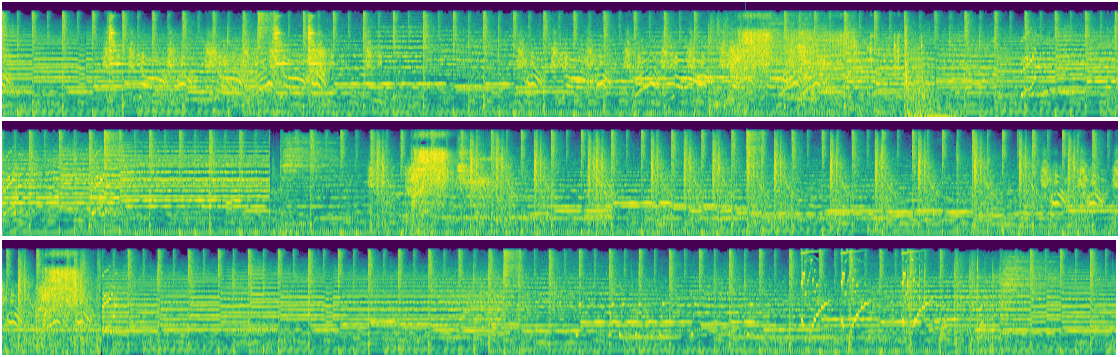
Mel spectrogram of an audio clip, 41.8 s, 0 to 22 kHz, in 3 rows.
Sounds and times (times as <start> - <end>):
Music: 0.0 - 41.8.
